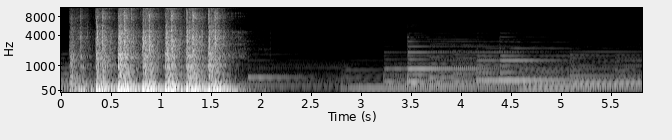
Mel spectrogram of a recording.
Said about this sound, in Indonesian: Tiba-tiba pintu digedor dari luar.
